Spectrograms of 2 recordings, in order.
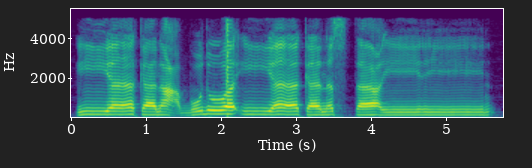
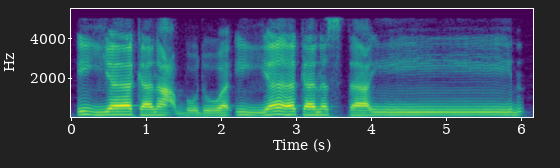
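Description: The two takes are said the same way.

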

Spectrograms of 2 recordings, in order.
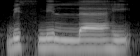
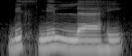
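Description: Both takes have the same delivery.

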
